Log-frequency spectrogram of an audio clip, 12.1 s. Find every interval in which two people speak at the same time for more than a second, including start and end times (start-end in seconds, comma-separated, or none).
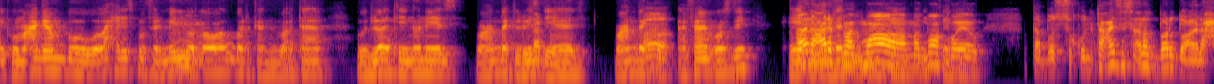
8.0-9.8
